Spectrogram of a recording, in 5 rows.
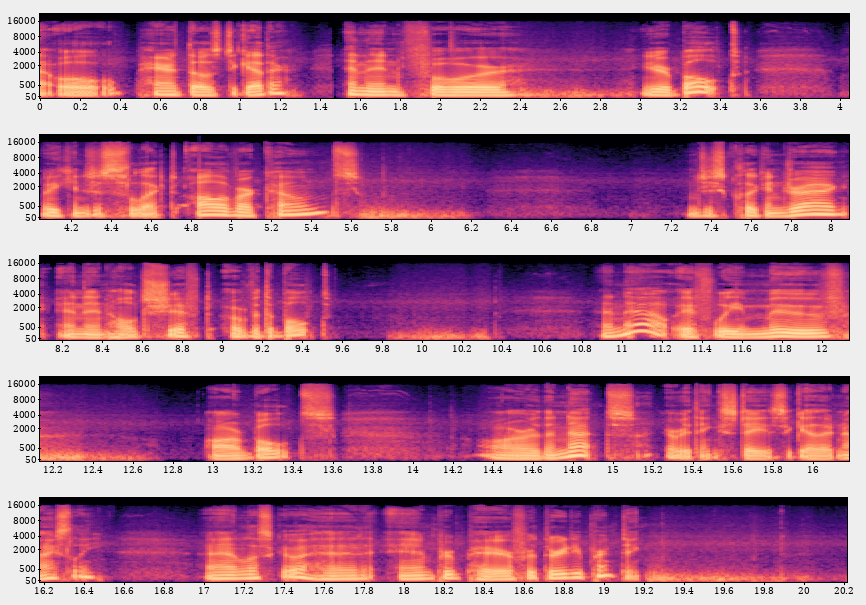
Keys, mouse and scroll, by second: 1.4-3.0 scroll up 2, 4.3 click, 4.8-5.7 scroll down 1, 5.7 shift+click, 6.2-6.7 scroll up 1, 7.3 click, 11.2 click, 11.9 g, 14.1 click, 14.6 g, 17.4-20.2 shift+middle drag.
